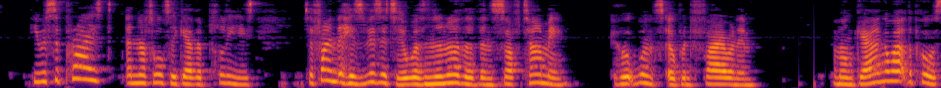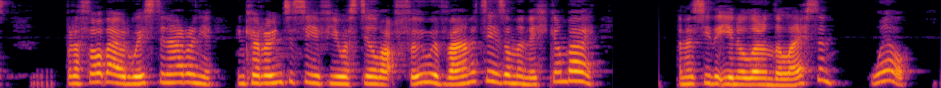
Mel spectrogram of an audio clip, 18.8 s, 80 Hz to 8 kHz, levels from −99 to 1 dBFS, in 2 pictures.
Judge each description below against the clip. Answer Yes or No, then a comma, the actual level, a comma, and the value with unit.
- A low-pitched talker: No, high, 240 Hz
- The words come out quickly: Yes, fast, 235 wpm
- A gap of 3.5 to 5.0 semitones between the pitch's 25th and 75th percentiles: Yes, average, 3.8 semitones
